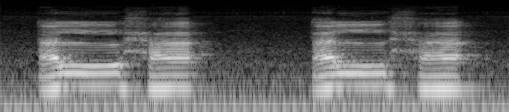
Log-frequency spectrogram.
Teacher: bainiyah ini berkaitan dengan suara jadi mengalir suaranya tapi lebih pendek daripada rokhowah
